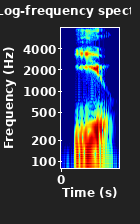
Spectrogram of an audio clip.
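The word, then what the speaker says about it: 鱼: Okay, so Marco explains that in the Chinese language, the word for fish is pronounced you.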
